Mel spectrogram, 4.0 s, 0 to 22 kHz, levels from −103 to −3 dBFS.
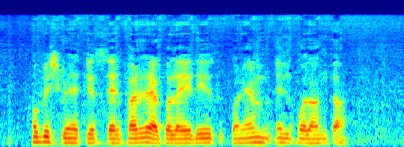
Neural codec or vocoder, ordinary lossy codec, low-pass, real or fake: codec, 44.1 kHz, 7.8 kbps, Pupu-Codec; AAC, 64 kbps; 14.4 kHz; fake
